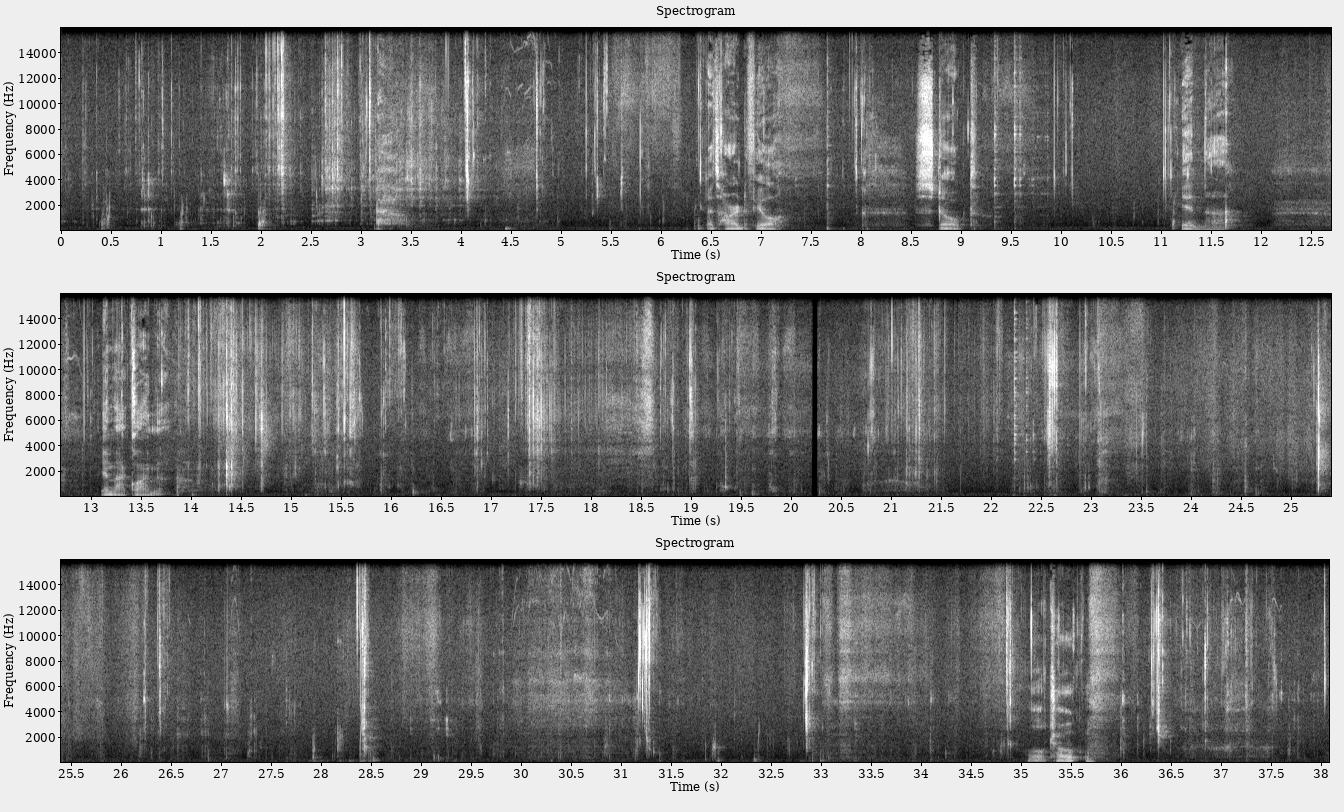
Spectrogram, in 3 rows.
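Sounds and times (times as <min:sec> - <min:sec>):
chewing and crunching pizza crust: 0:00.0 - 0:06.5, 0:13.8 - 0:38.0.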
